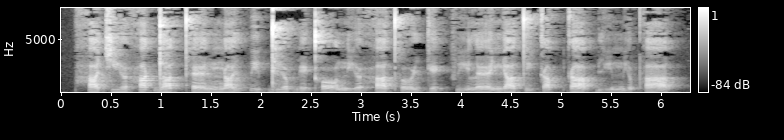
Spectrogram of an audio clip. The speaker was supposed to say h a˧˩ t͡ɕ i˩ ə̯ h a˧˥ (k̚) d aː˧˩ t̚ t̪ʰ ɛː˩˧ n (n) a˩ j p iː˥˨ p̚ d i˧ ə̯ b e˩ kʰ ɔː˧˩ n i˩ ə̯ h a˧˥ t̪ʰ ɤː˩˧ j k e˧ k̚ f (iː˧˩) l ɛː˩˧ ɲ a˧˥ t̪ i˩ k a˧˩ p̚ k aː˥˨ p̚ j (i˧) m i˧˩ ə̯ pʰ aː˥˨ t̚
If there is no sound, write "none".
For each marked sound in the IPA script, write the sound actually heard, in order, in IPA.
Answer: k̚, ŋ, iː˧˩, i˩

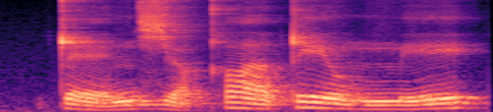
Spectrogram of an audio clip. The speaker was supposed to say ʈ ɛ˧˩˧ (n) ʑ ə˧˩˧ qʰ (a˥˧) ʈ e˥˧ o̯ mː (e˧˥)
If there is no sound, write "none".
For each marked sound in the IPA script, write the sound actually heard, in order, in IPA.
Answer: n, a˥˧, e˧˥

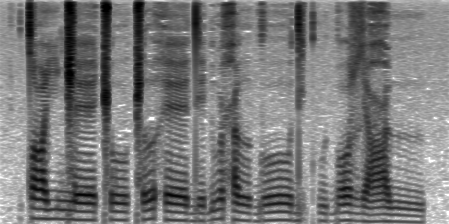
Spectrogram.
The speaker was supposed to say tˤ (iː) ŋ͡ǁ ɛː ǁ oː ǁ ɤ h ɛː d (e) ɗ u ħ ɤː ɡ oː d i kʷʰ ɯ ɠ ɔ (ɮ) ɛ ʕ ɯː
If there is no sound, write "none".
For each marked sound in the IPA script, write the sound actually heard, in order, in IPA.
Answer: iː, e, ɮ

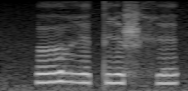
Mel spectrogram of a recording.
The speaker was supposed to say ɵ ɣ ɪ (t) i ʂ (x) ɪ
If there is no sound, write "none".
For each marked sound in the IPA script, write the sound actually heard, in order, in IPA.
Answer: t, x

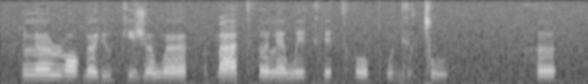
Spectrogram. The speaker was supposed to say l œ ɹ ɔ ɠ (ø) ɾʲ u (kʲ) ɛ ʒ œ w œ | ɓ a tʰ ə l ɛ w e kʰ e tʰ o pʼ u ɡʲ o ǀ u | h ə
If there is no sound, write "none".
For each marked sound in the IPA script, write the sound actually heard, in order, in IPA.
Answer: œ, kʲ

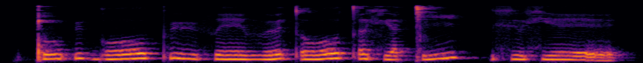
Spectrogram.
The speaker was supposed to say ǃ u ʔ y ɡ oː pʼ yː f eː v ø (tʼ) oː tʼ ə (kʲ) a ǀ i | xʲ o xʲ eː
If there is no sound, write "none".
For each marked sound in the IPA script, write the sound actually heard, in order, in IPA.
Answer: tʼ, xʲ

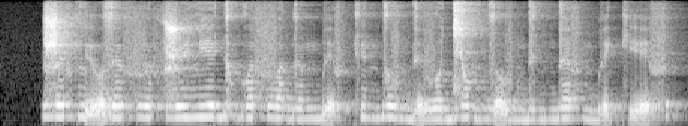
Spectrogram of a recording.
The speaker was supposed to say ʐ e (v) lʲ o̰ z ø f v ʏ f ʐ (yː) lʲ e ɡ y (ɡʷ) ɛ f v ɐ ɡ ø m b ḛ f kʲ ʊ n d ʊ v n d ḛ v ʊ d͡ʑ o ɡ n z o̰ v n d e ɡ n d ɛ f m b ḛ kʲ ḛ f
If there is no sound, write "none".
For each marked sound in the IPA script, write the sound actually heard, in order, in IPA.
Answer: f, y, ɡʷ

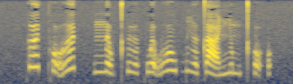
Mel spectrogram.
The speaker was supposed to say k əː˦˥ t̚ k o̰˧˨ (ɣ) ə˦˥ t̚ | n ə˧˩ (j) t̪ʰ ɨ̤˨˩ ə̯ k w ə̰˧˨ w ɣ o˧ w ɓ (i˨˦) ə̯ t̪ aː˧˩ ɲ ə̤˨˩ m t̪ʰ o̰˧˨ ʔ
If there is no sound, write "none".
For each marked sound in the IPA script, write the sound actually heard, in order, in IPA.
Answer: ɣ, w, i̤˨˩

